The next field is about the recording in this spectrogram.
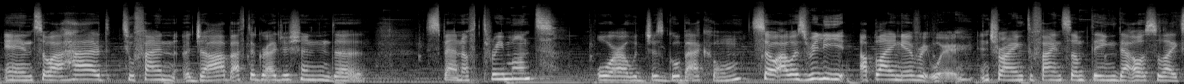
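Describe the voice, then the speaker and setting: A woman's voice: mid-range voice, moderate pace. Young ivorian woman w/ french west african accent, thoughtful chatty interview, faint music under it. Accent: French-speaking West African. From Ivory Coast. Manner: reflective, many "like" and "you know" fillers. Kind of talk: documentary interview.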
